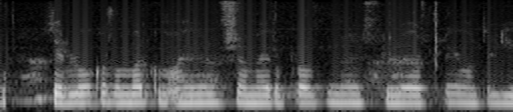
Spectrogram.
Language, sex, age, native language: Icelandic, male, 15, Icelandic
